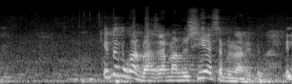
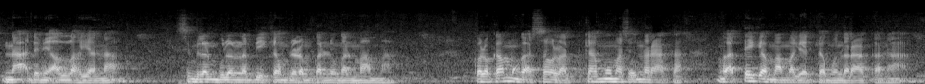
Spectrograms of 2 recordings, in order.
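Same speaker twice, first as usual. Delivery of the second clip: gentle mother; 9 semitones lower than usual. Shown as a demonstration. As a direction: coax your child tenderly. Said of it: "Lembut sama anak".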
